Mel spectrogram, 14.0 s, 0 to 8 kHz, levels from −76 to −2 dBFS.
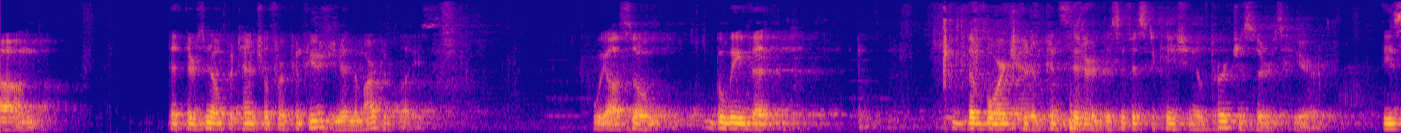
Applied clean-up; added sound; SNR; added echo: neural separator model SepFormer DNS4.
